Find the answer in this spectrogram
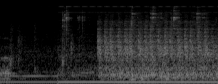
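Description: Rapid automatic gunfire from a shooter video game playing through a TV speaker, starting about half a second in and getting louder a second in, over a steady low electrical hum.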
